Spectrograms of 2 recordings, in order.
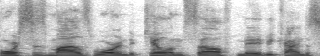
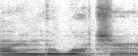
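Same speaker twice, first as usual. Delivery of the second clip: put-on voice, every word ringing with echo; 5 semitones lower, 7 dB quieter than usual. Trying out a voice for the Watcher character: echoey Uatu voice. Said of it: "Let me try and do an echoey voice for Uatu".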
